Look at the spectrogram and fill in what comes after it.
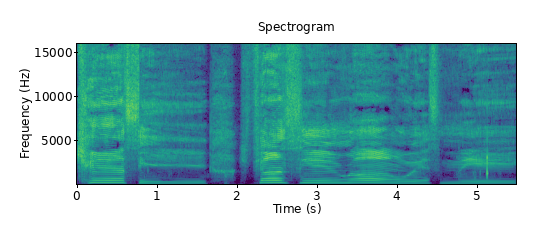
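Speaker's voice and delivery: significantly slurred, very slow words. Recounting a phone call to Kathy, slurred, slowed speech. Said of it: "I was having significantly slurred and slowed speech. ... that is exactly what I sounded like".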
